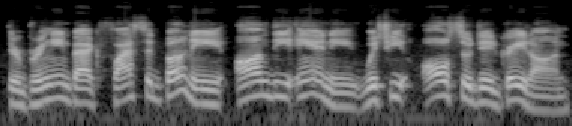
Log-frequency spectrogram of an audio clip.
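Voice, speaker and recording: A man's voice: on the high side, animated, normal speed, a bit bright, no room sound. A man giving playful, hyped color commentary on an esports final. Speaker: esports co-caster. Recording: dull, dry mic.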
